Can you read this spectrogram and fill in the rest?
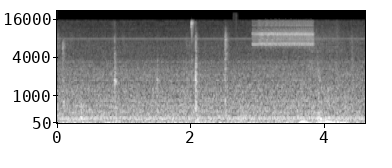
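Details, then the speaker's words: Older failing desktop hard drive, two large platters, pulled for SMART failures or bad sectors: faint irregular sharp ticks over a low hum as the motor cuts off and restarts during spin-up. "it not happy as you can hear it it cuts the motor off and starts back not happy"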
